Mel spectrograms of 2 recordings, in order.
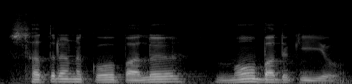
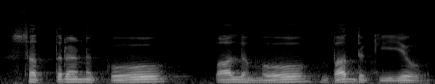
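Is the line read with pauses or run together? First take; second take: run together; pauses. First: The line is run together without pauses. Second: The line has a pause after ਕੋ.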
